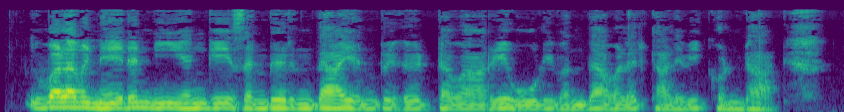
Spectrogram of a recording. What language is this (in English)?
Tamil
